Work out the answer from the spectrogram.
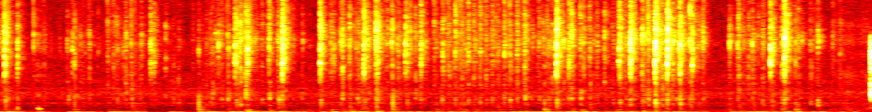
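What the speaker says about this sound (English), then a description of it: "Why are you typing?" Rapid, irregular keystrokes on a computer keyboard click close by and faintly, a steady patter of taps with brief pauses, no voices over them.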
